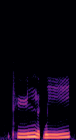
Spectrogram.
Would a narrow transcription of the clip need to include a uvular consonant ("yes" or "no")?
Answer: no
